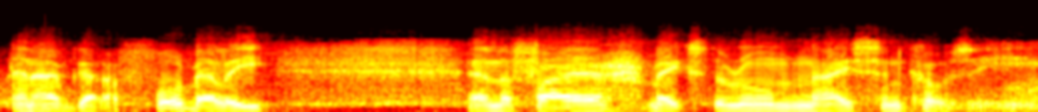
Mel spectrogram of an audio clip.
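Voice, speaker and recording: An actor playing a practical, skeptical husband in a 1970s radio drama, brusque and matter-of-fact, sometimes impatient. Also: male voice, sits low, animated, unhurried. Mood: settled, assured. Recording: noisy, muffled old radio broadcast recording.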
